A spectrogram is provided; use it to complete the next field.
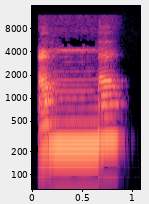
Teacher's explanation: تو غنہ کے لیے کیا ہم نے کیا تھا کہ ہم نے اپنے جو ناک کی یہ بانسا ہے یا ناک کی جو ہڈی ہے اس کو، اور ہونٹوں میں کچھ وائبریشن سی آتی ہے، گنگنی سی آواز آتی ہے، تو تب غنہ ادا ہوتا ہے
